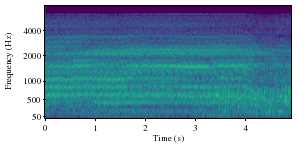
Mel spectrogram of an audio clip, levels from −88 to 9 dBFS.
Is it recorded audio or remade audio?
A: recorded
